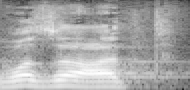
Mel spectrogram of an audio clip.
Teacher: ওয়াজাত এখানে জদ আছে, আওয়াজটা মোটা করিয়া পড়তে হবে।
